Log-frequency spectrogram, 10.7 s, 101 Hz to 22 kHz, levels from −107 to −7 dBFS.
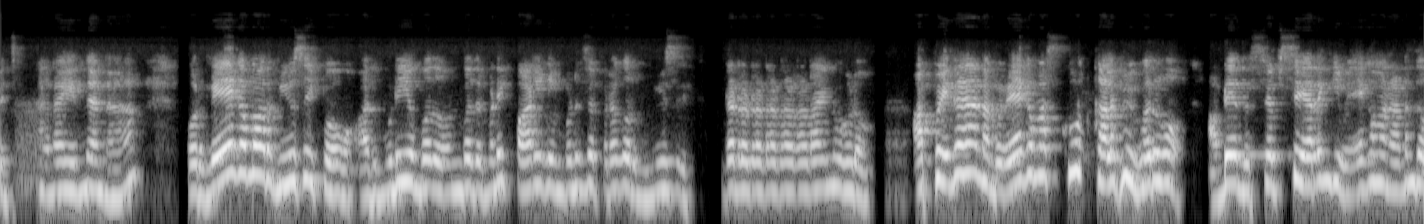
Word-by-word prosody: வச்சிட்டாங்க 225 -4 -8
என்னன்னா, 220 -4 -2 0.5
ஒரு 215 - -1
வேகமா 335 +5 +6
ஒரு 305 - 0
மியூசிக் 275 0 0
போகும். 200 -4 -2
அது 195 - -3
முடியும்போது 240 -1 +1
9 230 +1 -2
மணிக்கு 275 +2 -3
பாடல்கள் 240 -1 -1
முடிஞ்ச 240 +3 -3
பிறகு 235 +2 -4
ஒரு 215 - -6
மியூசிக். 215 -4 -7 0.3
ட 240 - +2
டட 225 0 0
ட 225 - -2 0.2
டடன்னு 235 +2 -3
வோம். 200 -5 -3 0.4
அப்ப 235 - -8
என்னன்னா 340 +5 +5
நம்ம 225 -4 0
வேகமா 320 +4 +2
ஸ்கூல் 345 +2 +1
கிளம்பி 270 +3 +4
வருவோம். 270 0 +2 0.2
அப்டியியே 265 0 +4
அந்த 220 - -3
ஸ்டெப்ஸ் 260 +1 -3
எறங்கி 275 +1 0
வேகமா 260 +6 -2
நடந்து 265 +4 0
245 Hz, 190 wpm, -24 LUFS, 225-275 Hz, 0.5 s, வேகமா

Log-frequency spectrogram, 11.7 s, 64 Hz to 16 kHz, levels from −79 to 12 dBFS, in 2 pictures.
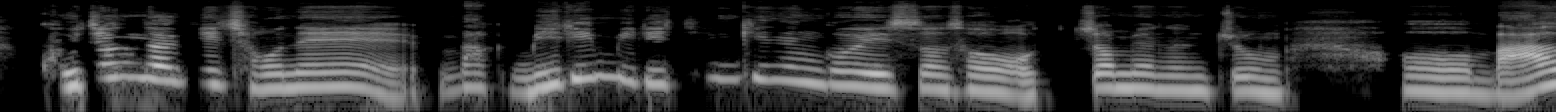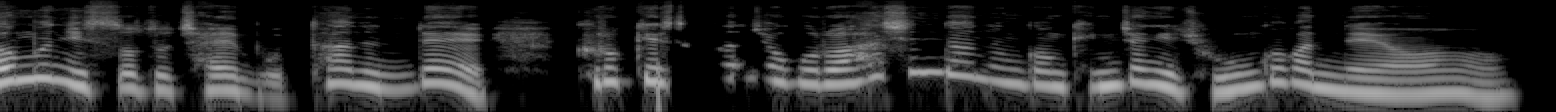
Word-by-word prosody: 고장 345 +11 +2
나기 290 -6 +4
전에 215 - +1
막 220 +4 -6
미리미리 265 - +1
챙기는 320 -2 -4
거에 235 -3 +4
있어서 195 -2 +1
어쩌면은 190 - 0
좀 175 -1 -2 0.4
어 175 -3 +1
마음은 270 - +6
있어도 210 -3 -2
잘 190 +1 -2
못하는 200 - -4
데 245 - -1 0.3
그렇게 285 +1 -2
습관적으로 295 -7 -4
하신다는 365 - -2
건 235 -2 -3
굉장히 235 +2 0
좋은 185 +5 -3
것 280 - -4
같네요. 165 - -2
225 Hz, 300 characters per minute, -23 LUFS, 185-280 Hz, 0.4 s, 마음은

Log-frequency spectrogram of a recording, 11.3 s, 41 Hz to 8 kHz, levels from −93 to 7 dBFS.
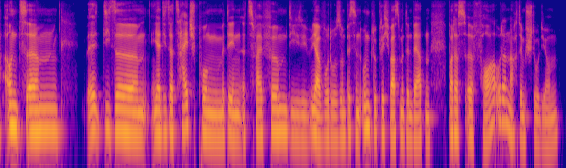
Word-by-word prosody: Und, 145 -2 +4
ähm, 135 0 +4 0.6
äh, 130 +2 +1
diese 130 -3 +3
ja, 125 +1 +3
dieser 125 0 -1
Zeitsprung 125 -4 -1
mit 115 +2 -4
den, 115 -3 +1
äh, 120 - -7
2 120 0 -2
Firmen, 130 +1 0
die 110 -3 -6
die 130 - -3
ja, 110 -4 +4
wo 110 0 -2
du 110 -1 -5
so 115 +2 -6
'n 115 - -4
bisschen 120 -1 -3
unglücklich 125 -4 -2
warst 110 0 +3
mit 115 -2 -4
den 110 -1 -3
Werten, 105 -1 -2 0.3
war 120 - +1
das, 120 -1 -1
äh, 120 -1 -1
vor 110 0 -2
oder 175 -1 -1
nach 125 -7 -4
dem 105 -1 -5
Studium? 95 +2 -7
120 Hz, 175 wpm, -21 LUFS, 110-130 Hz, 0.6 s, Und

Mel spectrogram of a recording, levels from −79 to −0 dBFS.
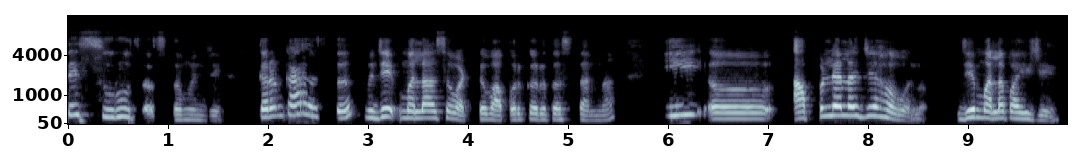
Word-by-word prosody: ते 335 0 0
सुरूच 270 -6 -3
असतं 175 - -8
म्हणजे. 160 -3 -12 0.4
कारण 280 +3 +3
काय 330 +2 +1
असतं, 460 - -2 0.2
म्हणजे 245 +3 +2
मला 230 0 +2
असं 230 0 -3
वाटतं 190 -1 -2
वापर 180 +1 -1
करत 185 -2 -2
असताना 175 -3 -7 0.5
की 335 +4 -1
अ, 200 - +4 0.8
आपल्याला 305 +8 +5
जे 305 +2 +3
हवं 215 - -2
ना, - - -15 0.4
जे 245 +4 +6
मला 225 -3 +2
पाहिजे. 200 -9 -2
230 Hz, 140 wpm, -22 LUFS, 180-295 Hz, 0.8 s, जे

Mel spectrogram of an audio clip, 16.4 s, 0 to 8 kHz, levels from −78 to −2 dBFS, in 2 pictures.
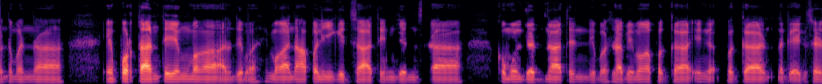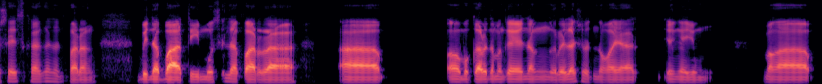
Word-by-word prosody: naman 90 0 -7
na 85 -1 -2 0.4
importante 95 0 +6
yung 95 0 +2
mga 90 -1 +1
ano 85 - -4
'di 85 - -6
ba - - -4
yung - - -12
mga 85 - +4
nakapaligid 90 0 -1
sa - - +4
atin 85 - -4
diyan 85 0 -5
sa 85 -1 -2 0.3
komunidad 95 -3 -1
natin 90 0 0
'di 85 - -11
ba? 85 - -5
Sabi 90 - -1
mo 90 +1 0
nga - - -8
pagka 85 - -2
yun 100 - -5
nga, - - -11
pagka 85 - 0 0.2
nag-e-exercise 105 +5 -3
ka 95 -1 -4
ganon, 100 -3 -12
parang 80 -1 -2 0.4
binabati 90 +1 +5
mo 90 - -4
sila 100 +2 -3
para, 85 -2 +4 0.4
ah, 85 0 +4 0.7
oh, 95 0 0
magkaroon 90 +1 +1
naman 90 -1 -6
kayo 95 -1 +6
ng 90 -2 -5
relasyon 85 - -2
'no? 85 - -4
Kaya 85 -1 -1 0.3
yun 95 - -3
nga 90 -2 -4
yung 85 -1 -9 0.6
mga 85 -1 +1
90 Hz, 170 wpm, -25 LUFS, 85-90 Hz, 0.7 s, importante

